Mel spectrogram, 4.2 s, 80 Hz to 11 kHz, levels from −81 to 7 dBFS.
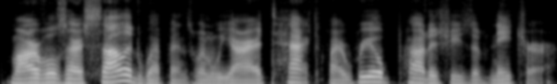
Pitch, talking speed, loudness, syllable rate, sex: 145 Hz, 185 wpm, -21 LUFS, 5.9 syllables/s, female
